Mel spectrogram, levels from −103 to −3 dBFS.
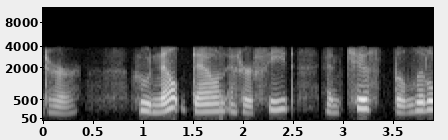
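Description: Packet loss with the last packet repeated occurs from 1.77 to 1.79 s in this telephone-band speech recording, which carries G.711 mu-law coding over a 300 Hz to 3.7 kHz line. About 20 ms of audio went missing, which fits two lost 10 ms packets. The receiver filled the gap by replaying the last good packet. The repeated audio produces a brief robotic stutter.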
